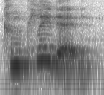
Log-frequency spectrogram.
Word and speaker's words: completed: But it ends in a D or T, so we add the syllable. Completed.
